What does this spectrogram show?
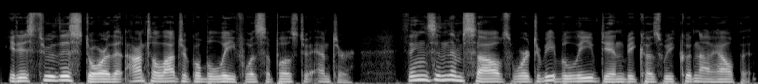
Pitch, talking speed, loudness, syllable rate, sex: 140 Hz, 205 wpm, -16 LUFS, 5.8 syllables/s, male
